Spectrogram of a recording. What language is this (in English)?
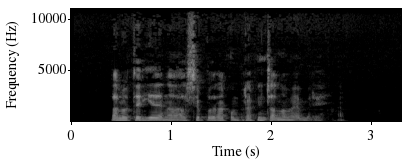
Catalan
